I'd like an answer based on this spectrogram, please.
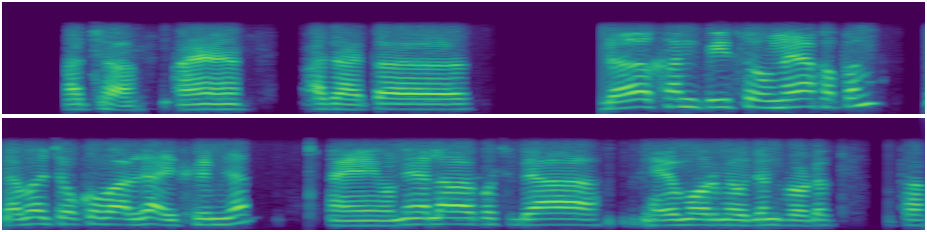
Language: Sindhi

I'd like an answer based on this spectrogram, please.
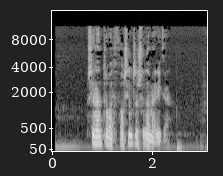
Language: Catalan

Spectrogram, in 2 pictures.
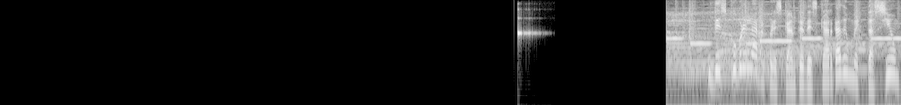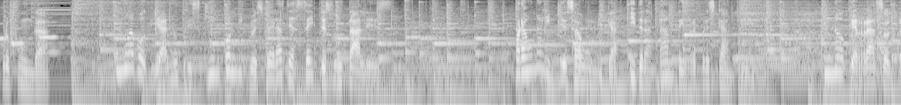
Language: Spanish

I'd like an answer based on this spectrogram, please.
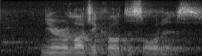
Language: English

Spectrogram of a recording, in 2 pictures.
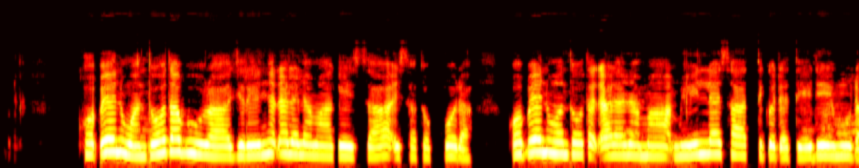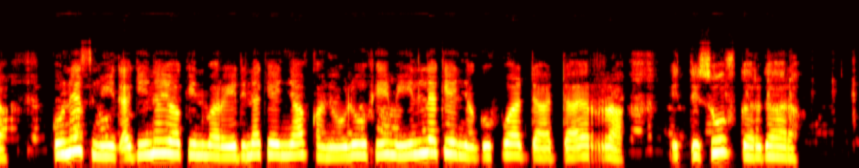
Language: Oromo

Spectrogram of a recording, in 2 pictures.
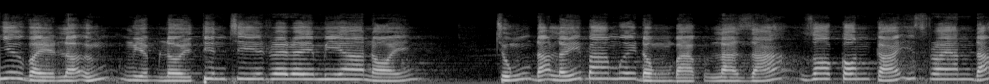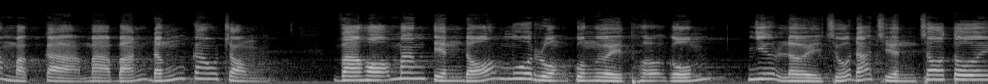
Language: Vietnamese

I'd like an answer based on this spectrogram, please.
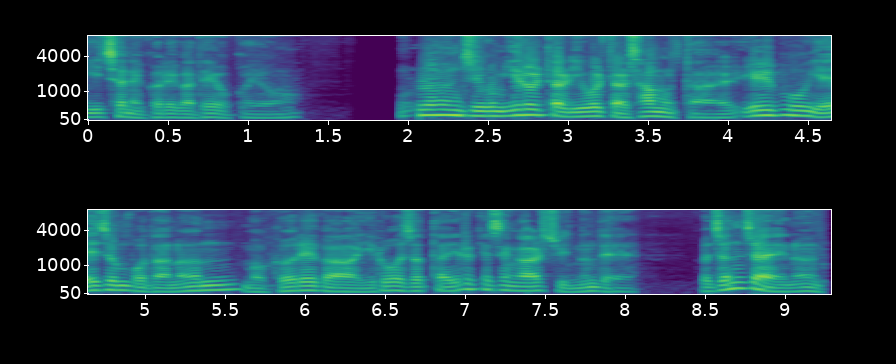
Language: Korean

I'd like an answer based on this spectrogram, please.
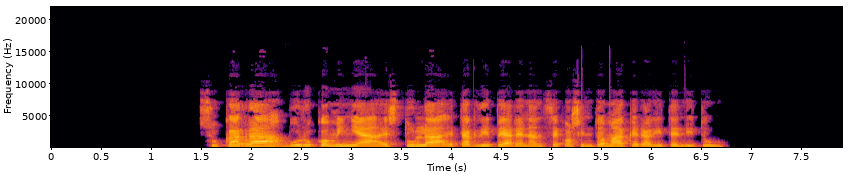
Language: Basque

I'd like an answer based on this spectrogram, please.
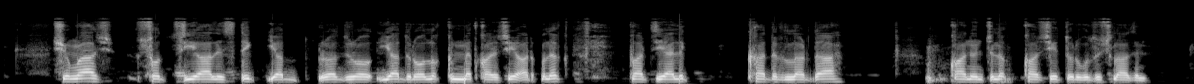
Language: Uyghur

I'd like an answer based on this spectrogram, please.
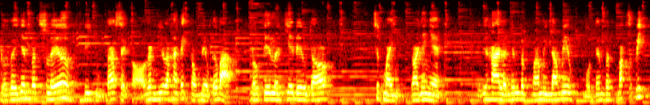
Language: Vietnamese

